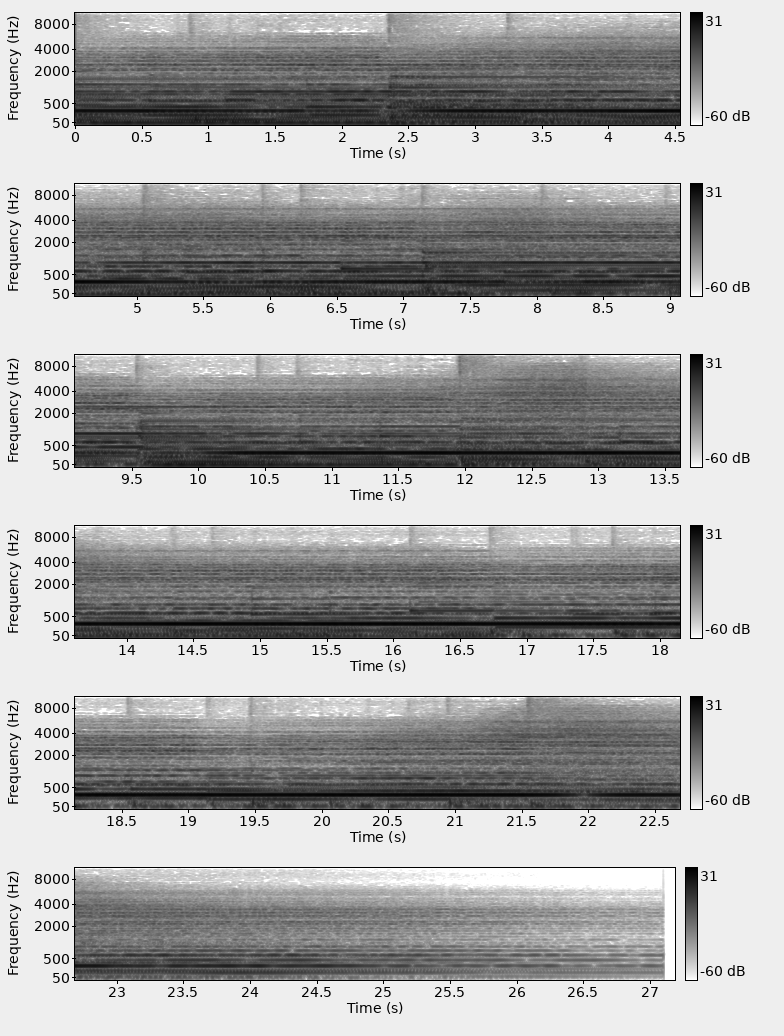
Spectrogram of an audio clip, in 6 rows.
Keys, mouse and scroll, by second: 2.4 click, 6.0 click, 6.2 click, 10.9-16.9 drag, 18.3-19.4 drag, 23.0 shift+space, 23.9 click, 24.8 click.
